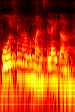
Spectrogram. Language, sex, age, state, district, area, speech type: Malayalam, male, 18-30, Kerala, Kollam, rural, spontaneous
